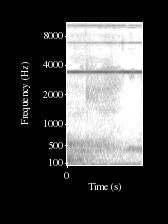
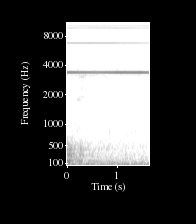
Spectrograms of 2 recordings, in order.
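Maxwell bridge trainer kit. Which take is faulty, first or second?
first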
